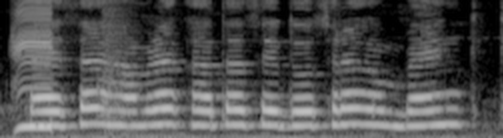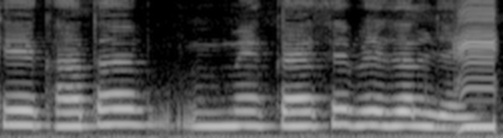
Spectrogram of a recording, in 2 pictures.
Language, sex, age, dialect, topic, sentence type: Bhojpuri, female, 18-24, Southern / Standard, banking, question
